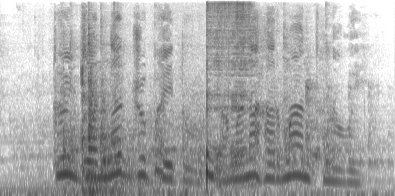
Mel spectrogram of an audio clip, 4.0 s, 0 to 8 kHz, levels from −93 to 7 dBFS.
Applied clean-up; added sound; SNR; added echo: none; Sliding door + Fart; 1 dB; none.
